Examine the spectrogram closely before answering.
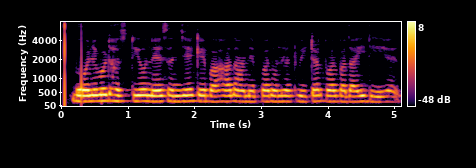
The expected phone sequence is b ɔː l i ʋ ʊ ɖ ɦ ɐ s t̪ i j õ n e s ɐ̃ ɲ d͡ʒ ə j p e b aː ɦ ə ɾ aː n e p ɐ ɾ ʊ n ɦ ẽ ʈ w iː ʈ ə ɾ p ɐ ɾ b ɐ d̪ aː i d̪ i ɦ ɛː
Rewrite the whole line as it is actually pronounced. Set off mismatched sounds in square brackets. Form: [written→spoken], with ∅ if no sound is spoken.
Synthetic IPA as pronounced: b ɔː l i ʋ ʊ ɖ ɦ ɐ s t̪ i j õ n e s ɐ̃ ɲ d͡ʒ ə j [p→k] e b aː ɦ ə ɾ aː n e p ɐ ɾ ʊ n ɦ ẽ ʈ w iː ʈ ə ɾ p ɐ ɾ b ɐ d̪ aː i d̪ i ɦ ɛː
